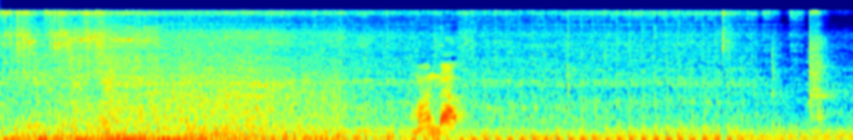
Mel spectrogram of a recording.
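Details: Yamaha Vega R carbureted single, kicked five times ignition off then started; after carburetor cleaning for hard cold starting, settles into an even putter about four beats a second, idling cleanly.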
